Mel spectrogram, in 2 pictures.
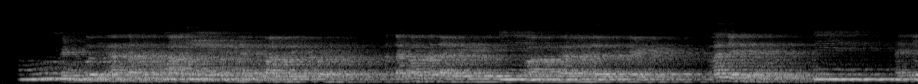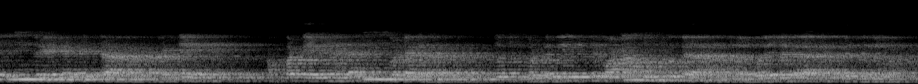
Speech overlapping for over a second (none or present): none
